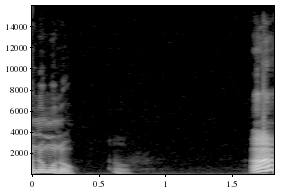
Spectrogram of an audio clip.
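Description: A man speaks briefly and calmly up close.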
